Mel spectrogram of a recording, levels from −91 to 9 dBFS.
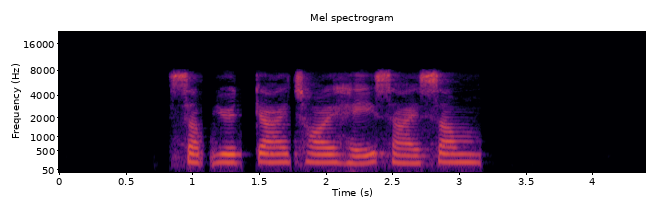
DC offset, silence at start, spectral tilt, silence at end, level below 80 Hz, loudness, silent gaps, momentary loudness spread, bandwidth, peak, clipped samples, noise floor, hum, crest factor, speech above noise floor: under 0.1%; 0.85 s; -3 dB/octave; 1.25 s; -76 dBFS; -33 LUFS; none; 7 LU; 8.4 kHz; -18 dBFS; under 0.1%; under -90 dBFS; none; 18 dB; over 57 dB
